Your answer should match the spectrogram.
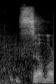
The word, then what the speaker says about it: Soma: Soma rhymes with coma.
